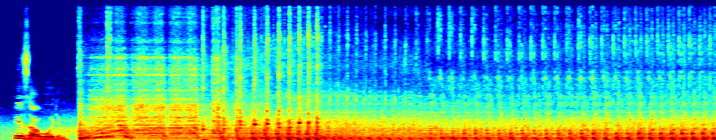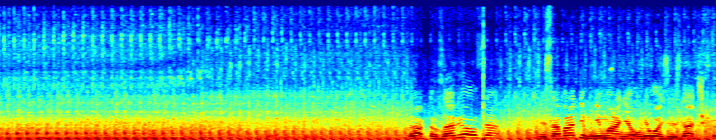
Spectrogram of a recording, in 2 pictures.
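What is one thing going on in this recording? A small diesel engine starts up and runs with a steady, rapid chugging.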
